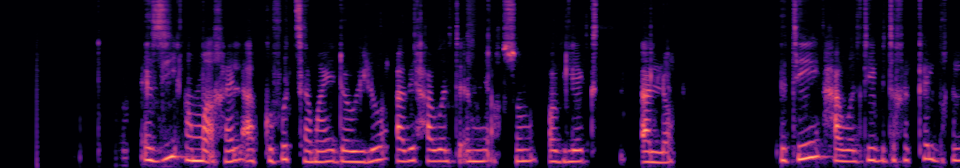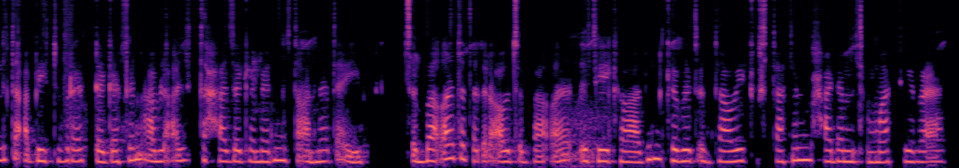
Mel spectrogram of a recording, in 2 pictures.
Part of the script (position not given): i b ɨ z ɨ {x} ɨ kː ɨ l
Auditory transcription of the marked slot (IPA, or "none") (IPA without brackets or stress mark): x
